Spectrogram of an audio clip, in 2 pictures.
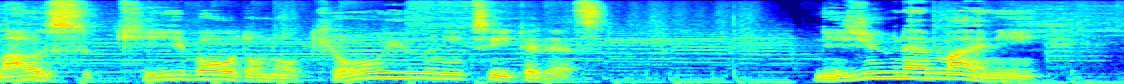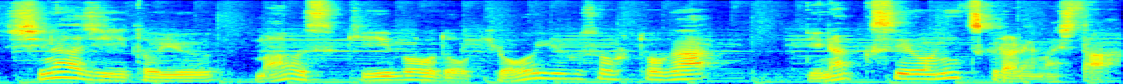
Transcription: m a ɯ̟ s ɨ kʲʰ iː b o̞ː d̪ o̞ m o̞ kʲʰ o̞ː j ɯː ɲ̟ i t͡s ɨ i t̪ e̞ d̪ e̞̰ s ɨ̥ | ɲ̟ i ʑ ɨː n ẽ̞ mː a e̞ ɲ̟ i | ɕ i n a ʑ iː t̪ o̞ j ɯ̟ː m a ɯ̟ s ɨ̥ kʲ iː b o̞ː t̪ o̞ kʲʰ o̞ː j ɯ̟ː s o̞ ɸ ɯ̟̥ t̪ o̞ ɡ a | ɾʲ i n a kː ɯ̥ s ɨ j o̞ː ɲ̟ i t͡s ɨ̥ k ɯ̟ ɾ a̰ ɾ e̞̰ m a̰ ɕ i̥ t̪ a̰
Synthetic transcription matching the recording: m a ɯ̟ s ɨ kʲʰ iː b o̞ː d̪ o̞ n o̞ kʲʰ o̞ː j ɯː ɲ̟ i t͡s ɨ i t̪ e̞ d̪ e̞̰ s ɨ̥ | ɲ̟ i ʑ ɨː n ẽ̞ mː a e̞ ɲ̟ i | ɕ i n a ʑ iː t̪ o̞ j ɯ̟ː m a ɯ̟ s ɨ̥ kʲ iː b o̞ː d̪ o̞ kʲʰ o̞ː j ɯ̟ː s o̞ ɸ ɯ̟̥ t̪ o̞ ɡ a | ɾʲ i n a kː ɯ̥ s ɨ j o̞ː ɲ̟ i t͡s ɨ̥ k ɯ̟ ɾ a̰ ɾ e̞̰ m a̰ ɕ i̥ t̪ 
